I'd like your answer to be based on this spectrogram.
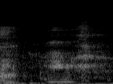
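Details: A man sleeping, snoring, heard while the speaker tries to stay quiet.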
